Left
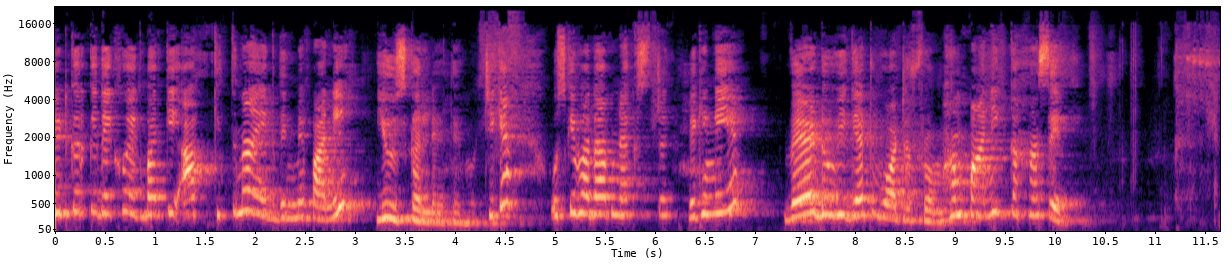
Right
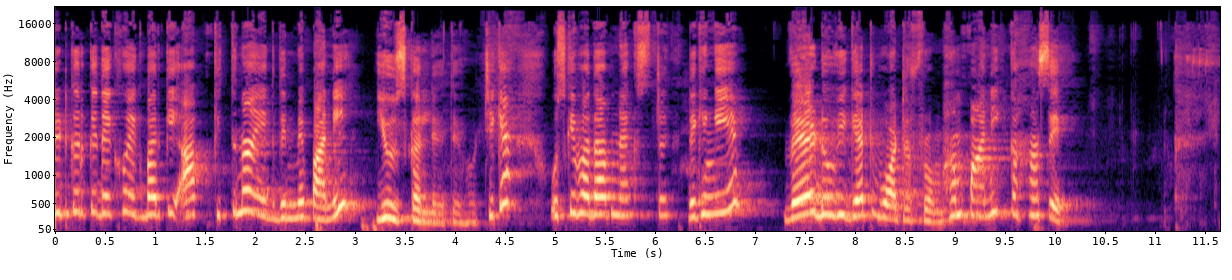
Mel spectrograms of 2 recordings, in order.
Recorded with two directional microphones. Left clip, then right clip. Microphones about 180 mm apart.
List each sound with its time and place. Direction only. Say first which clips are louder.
0.0 s a woman's voice: right 6 dB; 30° right (ahead or behind)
